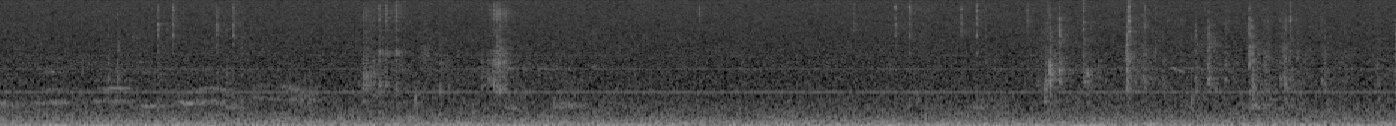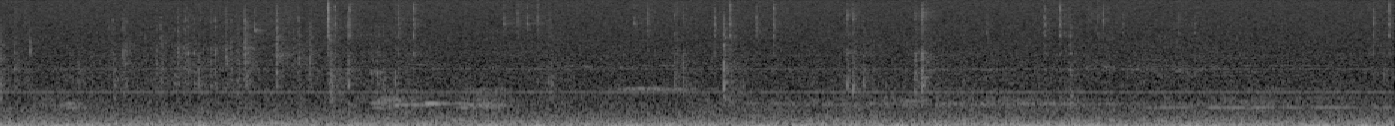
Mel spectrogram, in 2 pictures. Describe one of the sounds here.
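Soft clicks sound as game pieces move.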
